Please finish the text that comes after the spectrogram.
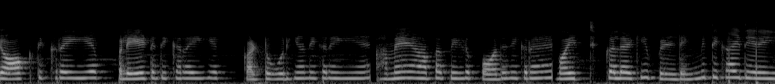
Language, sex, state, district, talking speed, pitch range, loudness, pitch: Hindi, female, Chhattisgarh, Balrampur, 215 wpm, 265-290 Hz, -32 LUFS, 280 Hz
